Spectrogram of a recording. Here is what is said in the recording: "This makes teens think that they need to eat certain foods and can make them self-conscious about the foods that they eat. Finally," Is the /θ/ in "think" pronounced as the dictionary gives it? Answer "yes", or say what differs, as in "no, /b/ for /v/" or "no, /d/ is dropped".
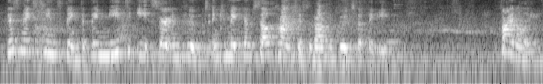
yes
